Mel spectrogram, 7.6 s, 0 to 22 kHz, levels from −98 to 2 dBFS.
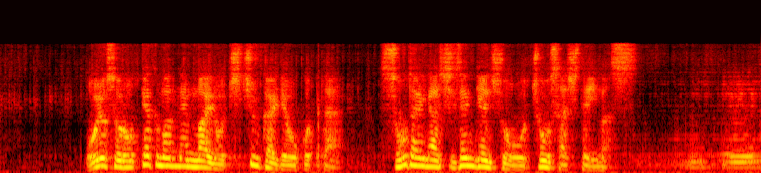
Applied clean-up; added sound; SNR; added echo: neural separator model SepFormer DNS4.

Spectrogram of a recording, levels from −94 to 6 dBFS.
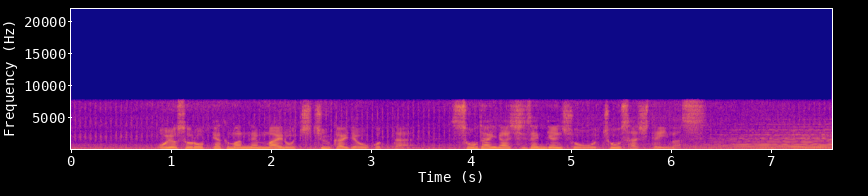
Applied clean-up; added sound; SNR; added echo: none; none; none; none.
